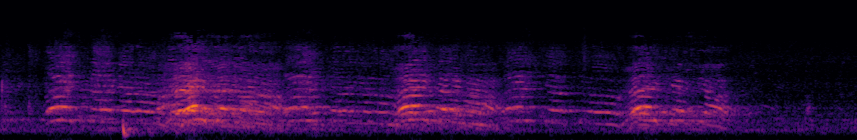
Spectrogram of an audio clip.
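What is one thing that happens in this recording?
A man shouts loudly through a microphone.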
